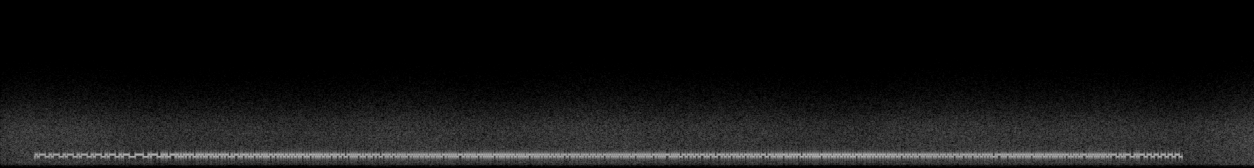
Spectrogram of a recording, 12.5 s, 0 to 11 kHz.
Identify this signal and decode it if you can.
NAVTEX (SITOR-B), 100 baud, 170 Hz shift, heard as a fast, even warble, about 830 Hz centre. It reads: ICH BIN NUR ZU GERN BEREIT, HERR KOMMISSAR, IHNEN ENTSPRECHENDE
